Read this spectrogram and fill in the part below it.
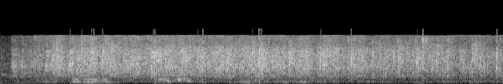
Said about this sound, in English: There are many reasons why we should clap. No, as far as the session is also concerned, no, when you clap, then there is acupressure, and that also helps.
